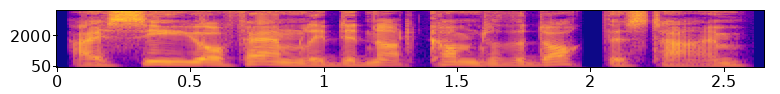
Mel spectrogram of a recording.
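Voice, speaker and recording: A man's voice: medium pitch, lively intonation, brisk, no echo, studio quality, pitched above the performer's own voice, natural voice. A man voicing a loyal, reserved rabbit ship captain who speaks politely and respectfully in an audiobook.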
